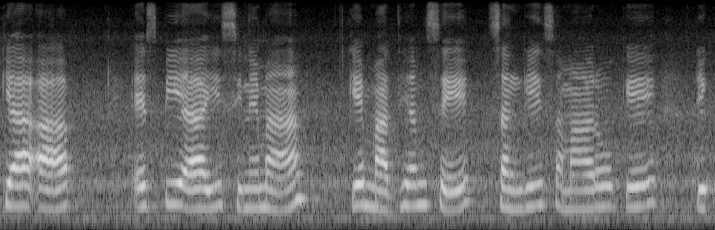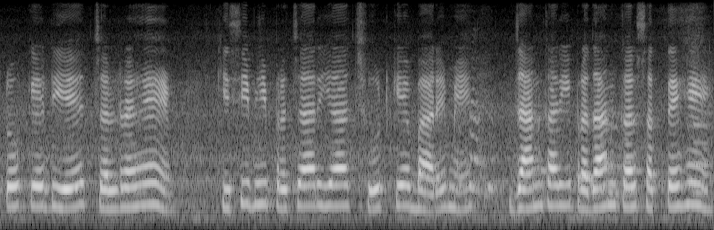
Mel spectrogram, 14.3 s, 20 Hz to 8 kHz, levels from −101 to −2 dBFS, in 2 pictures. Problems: constant background noise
